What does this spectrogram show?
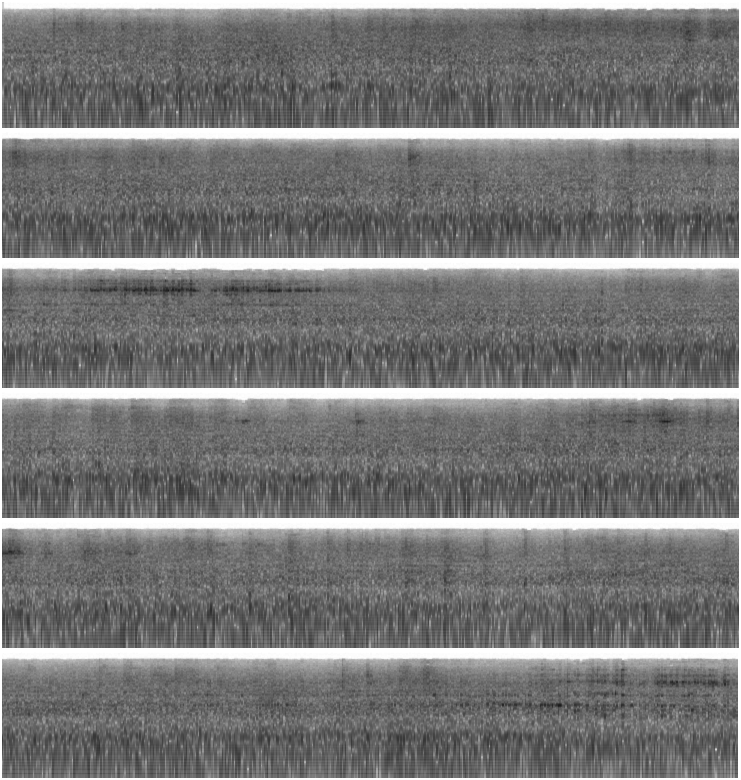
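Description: Covered hopper cars of a grain train rolling steadily across a steel trestle: a continuous rumble and clatter of wheels on rail. Brief faint high wheel squeals come about ten seconds in and again near the end.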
